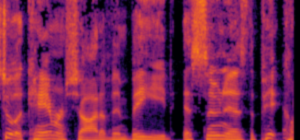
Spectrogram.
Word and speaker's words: Embiid: Embiid. Is that how you pronounce it? – Joel Embiid. – Yeah.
